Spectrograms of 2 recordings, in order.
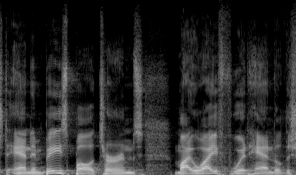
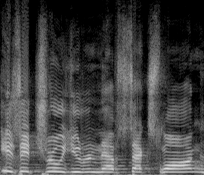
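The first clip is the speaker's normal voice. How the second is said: high-pitched kid interrogation, imitated; mock-indignant high voice; accusing son; 13 semitones higher, 4 dB louder than usual. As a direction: demand an answer in an aggrieved child's voice.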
